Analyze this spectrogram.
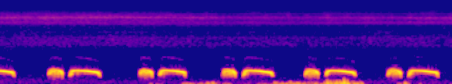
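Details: Recently caught spotted dove called Cấn Sấm, kept in a cage, coos calmly. Five evenly spaced phrases, each a clipped note followed by a longer slightly falling one, with faint low thumps.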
